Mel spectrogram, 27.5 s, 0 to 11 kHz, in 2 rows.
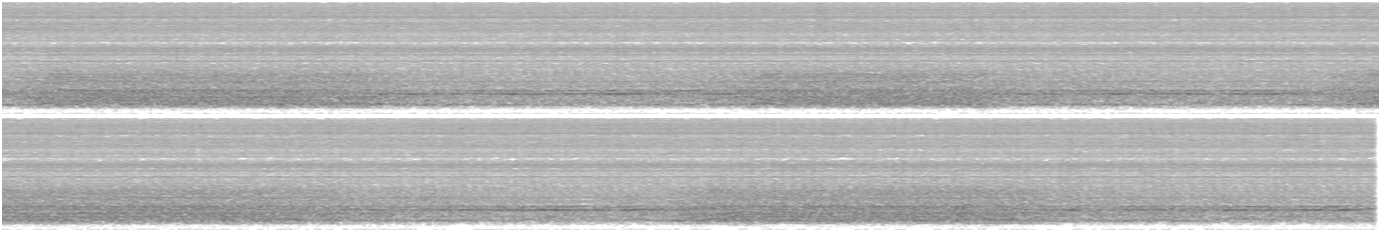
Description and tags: the sounds of a refrigerator breathing near a sony pcmd-1, in loop form.
refrigerator, breathing, fridge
